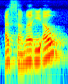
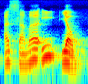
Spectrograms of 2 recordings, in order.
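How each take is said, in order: First: The second word starts with a glottal stop. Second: The second word starts with a y sound. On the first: "Ini kan as-sama'i au" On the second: "dibacanya as-sama'i yau"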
